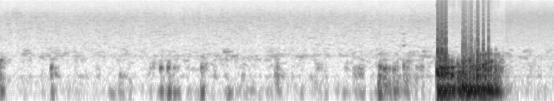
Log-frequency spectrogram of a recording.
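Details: Bowel sounds from the stomach of a fit adult male, recorded after lunch and a carton of milk: scattered soft gurgles building to a loud, prolonged rumbling gurgle near the end.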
